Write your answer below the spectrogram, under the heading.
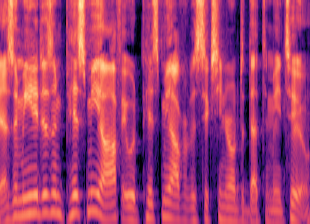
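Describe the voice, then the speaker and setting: On a very clean recording with a silent background, the sound is dry and close with no echo. A man talks in an animated tone with lively intonation. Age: 30s. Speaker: podcast host. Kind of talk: casual chat.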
